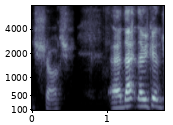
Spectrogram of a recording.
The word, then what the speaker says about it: Chartres: They were going to drop into Chartres, or Chartres, we'd say it, but I think the French pronounce it Chartres.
